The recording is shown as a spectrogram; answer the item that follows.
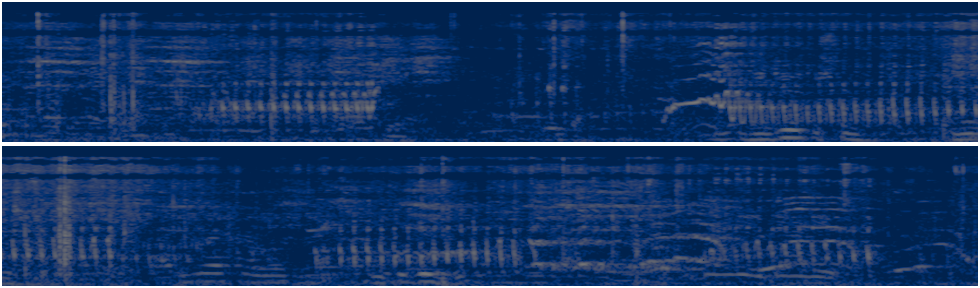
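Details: Capybara calling: three stretches of rapid, buzzy pulsed notes, each lasting one to three seconds, over low background rumble.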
